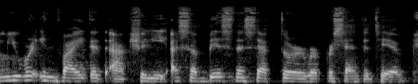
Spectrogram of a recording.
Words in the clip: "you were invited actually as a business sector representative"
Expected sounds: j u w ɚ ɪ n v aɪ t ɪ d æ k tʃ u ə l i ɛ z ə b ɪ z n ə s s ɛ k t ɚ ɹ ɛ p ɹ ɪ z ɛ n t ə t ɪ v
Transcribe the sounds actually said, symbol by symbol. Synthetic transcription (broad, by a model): j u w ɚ ɪ n v aɪ t ɪ d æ k tʃ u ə l i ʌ s ə b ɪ s n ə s s ɛ k t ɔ ɹ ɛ p ɹ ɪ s ɛ n t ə t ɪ v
